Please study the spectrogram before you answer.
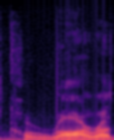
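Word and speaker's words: Carrara: car or white metallic the most mispronounced a portion names it's kirara there's no ease in there and of course we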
